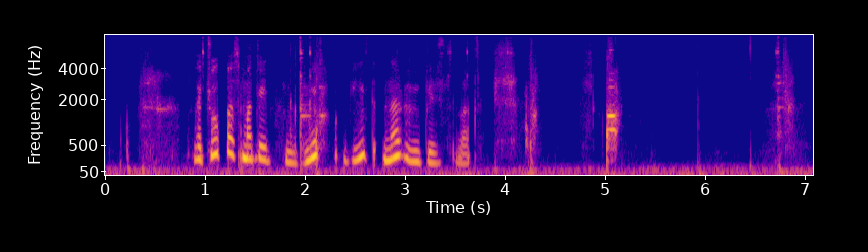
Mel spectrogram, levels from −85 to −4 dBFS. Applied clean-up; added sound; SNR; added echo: neural diffusion model UNIVERSE++.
